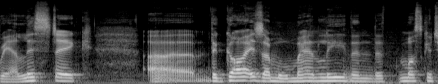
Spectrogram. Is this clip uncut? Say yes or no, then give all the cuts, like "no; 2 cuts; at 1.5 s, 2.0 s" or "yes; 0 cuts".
yes; 0 cuts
